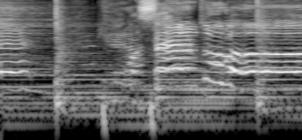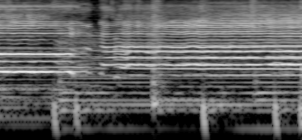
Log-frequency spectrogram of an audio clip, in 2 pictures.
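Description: Live gospel worship music: several voices singing long held notes together over keyboard and electric guitar, with regular percussive hits keeping the beat.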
